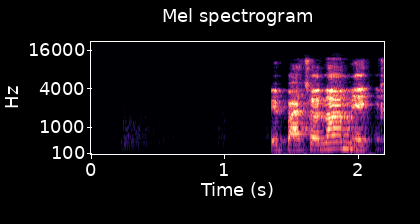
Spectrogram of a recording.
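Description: Near silence with a faint short sound, then a woman starts speaking about a second and a half in.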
